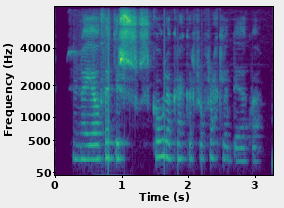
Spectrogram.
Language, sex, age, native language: Icelandic, female, 40-49, Icelandic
